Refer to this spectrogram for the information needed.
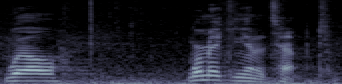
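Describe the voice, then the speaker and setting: An actor playing a composed, inquisitive gentleman detective in old-time radio drama style, speaking formally and deliberately. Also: medium pitch, close to an everyday voice. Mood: polite, inquiring. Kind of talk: 1940s radio drama acting. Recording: echoey hall, faint background noise.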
